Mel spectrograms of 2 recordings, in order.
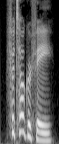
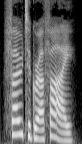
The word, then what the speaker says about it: photography: Focus on stress patterns in words like photograph, potograph versus photography, photography. Syllables change emphasis.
